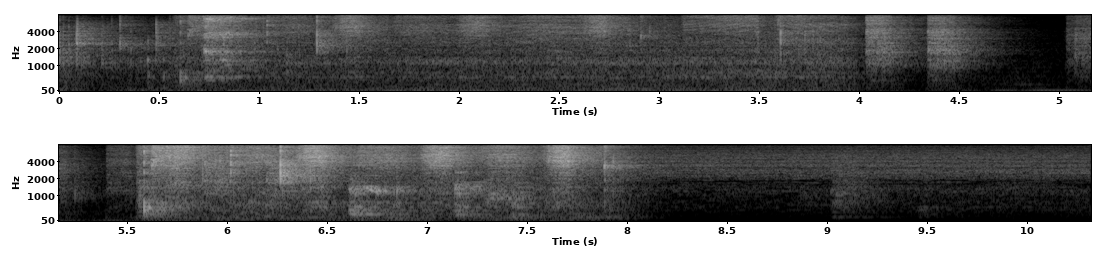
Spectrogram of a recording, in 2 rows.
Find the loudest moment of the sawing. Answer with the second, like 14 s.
6 s.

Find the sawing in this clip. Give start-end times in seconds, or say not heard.
0.6-3.1, 5.5-8.0.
